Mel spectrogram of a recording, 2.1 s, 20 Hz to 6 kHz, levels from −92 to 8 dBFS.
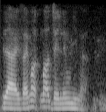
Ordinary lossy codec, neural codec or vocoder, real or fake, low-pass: none; codec, 24 kHz, 0.9 kbps, WavTokenizer, medium speech release version 2; fake; 5.4 kHz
